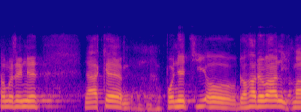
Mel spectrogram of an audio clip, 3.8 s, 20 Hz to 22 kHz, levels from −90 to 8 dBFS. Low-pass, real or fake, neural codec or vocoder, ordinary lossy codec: 7.2 kHz; fake; codec, 16 kHz, 4 kbps, X-Codec, HuBERT features, trained on balanced general audio; Opus, 16 kbps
